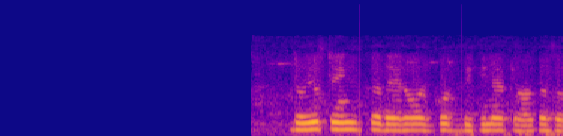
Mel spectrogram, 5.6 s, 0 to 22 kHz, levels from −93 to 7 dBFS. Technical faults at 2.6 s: Speex codec; overlapping chunks

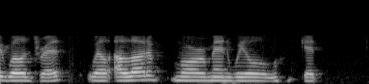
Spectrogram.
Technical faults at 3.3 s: none

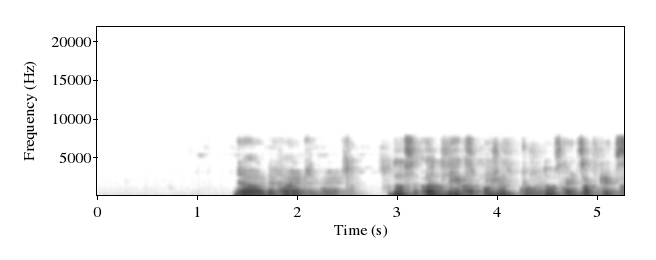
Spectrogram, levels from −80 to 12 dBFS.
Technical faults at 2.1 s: echo with no canceller

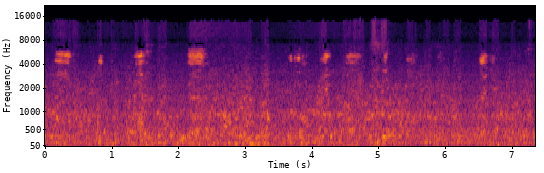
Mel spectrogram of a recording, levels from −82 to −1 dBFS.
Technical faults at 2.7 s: MP2 compression

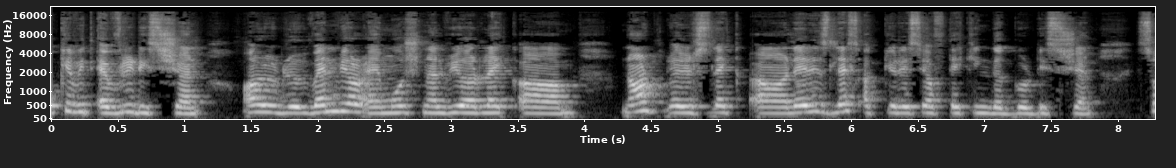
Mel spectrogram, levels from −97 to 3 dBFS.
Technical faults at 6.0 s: compressed frames skipped

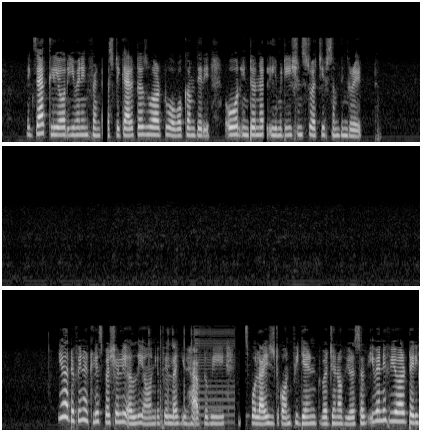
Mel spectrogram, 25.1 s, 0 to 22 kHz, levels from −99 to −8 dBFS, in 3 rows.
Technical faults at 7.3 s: low-delay AAC compression

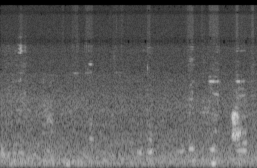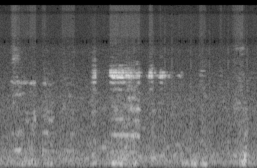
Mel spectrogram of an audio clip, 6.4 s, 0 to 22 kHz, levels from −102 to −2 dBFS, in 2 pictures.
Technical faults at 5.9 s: GSM signalling bursts

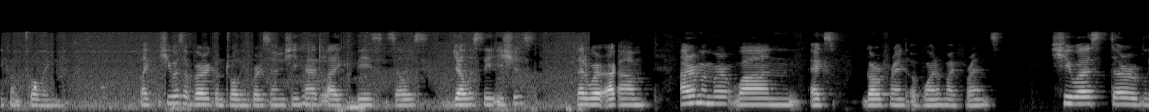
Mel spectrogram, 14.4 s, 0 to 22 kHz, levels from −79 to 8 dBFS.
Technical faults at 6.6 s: speech suppressed in double talk

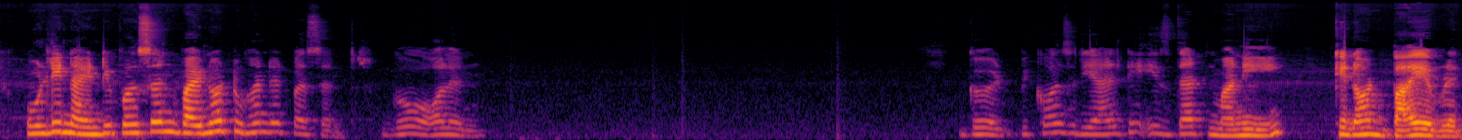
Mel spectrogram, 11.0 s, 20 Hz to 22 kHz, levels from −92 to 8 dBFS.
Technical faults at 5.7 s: none

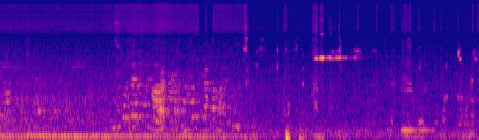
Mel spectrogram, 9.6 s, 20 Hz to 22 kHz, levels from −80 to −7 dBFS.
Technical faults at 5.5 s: echo with no canceller

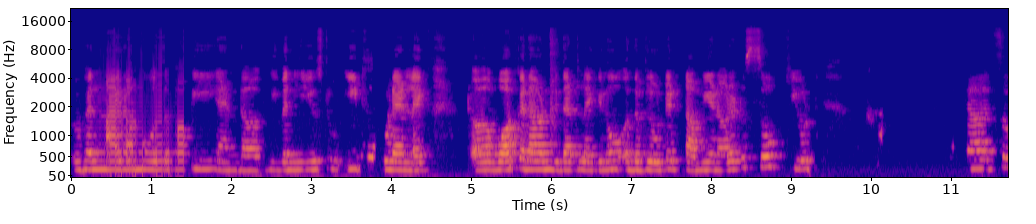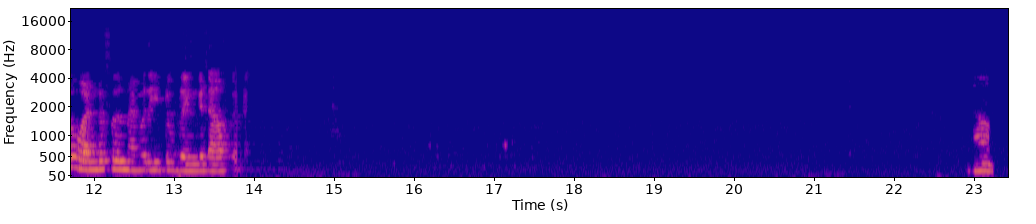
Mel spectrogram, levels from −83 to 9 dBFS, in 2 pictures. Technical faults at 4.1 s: none

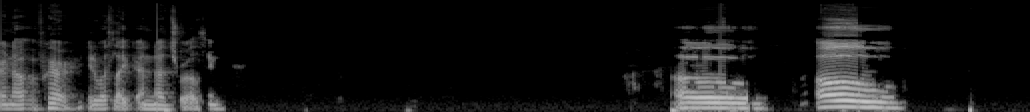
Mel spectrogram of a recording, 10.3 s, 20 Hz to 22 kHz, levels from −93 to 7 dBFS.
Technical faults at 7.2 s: block of digital silence

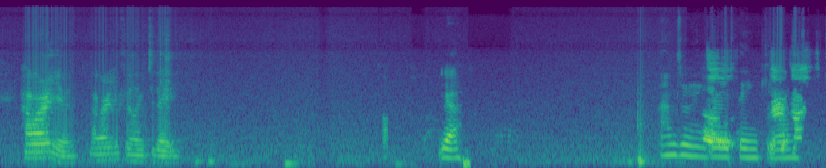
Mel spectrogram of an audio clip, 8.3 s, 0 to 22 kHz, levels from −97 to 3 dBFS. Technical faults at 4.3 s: block size mismatch (truncated); echo leak

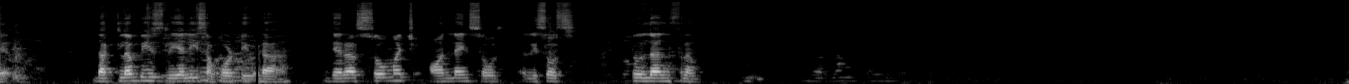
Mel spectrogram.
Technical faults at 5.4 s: none

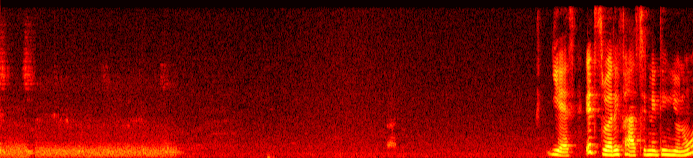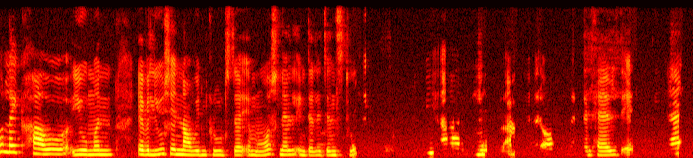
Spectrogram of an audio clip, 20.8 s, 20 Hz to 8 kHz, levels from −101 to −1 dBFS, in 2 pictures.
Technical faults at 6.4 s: none

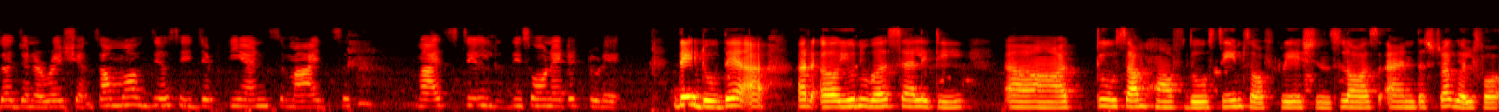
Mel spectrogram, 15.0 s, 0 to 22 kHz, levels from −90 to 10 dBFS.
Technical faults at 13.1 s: echo leak

